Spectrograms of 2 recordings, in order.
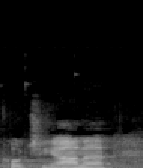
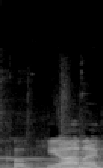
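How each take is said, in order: First: The middle consonant is a soft ch sound. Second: The middle consonant is a hard k sound. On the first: This is the common way people say it. The speaker calls it wrong. "Most people pronounce it Kochiana" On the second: This follows the name of the person who first described it. The speaker calls it right. "should be pronounced Kokiana"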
